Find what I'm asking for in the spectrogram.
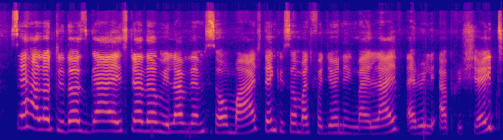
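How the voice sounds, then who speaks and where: A woman talks at a high pitch with lively intonation, at a moderate pace and with hardly any pauses. Noticeable noise runs in the background. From northern Uganda, Gulu. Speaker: cooking YouTuber. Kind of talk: live stream cooking chat.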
